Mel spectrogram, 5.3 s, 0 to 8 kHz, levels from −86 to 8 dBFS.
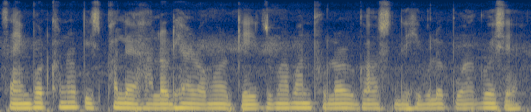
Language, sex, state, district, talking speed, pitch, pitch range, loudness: Assamese, male, Assam, Sonitpur, 125 wpm, 115 Hz, 110-120 Hz, -14 LUFS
